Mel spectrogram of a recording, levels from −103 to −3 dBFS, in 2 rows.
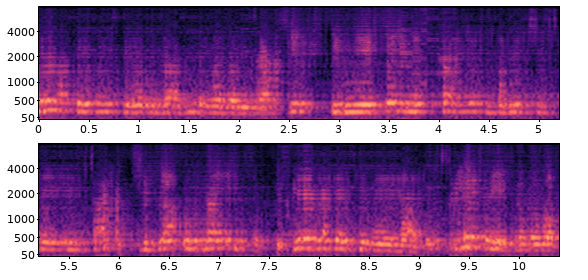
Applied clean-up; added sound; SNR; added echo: neural separator model SepFormer DNS4.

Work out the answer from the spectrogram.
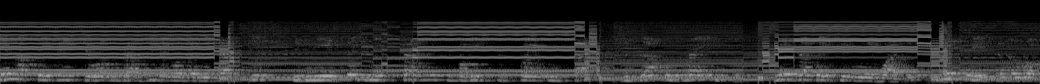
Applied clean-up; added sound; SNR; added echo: none; Keyboard (musical); 0 dB; reverberation time 2.2 s.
